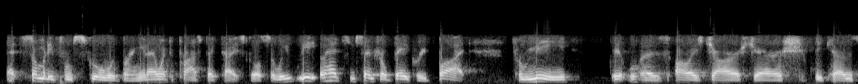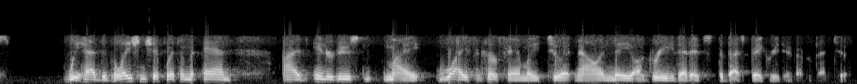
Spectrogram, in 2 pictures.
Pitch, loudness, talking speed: 120 Hz, -14 LUFS, 205 wpm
